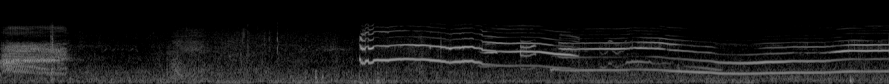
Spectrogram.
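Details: Stray cats at a gathering on a cat island, greeting a visitor with a chorus of cute meows; a long drawn-out wavering meow falling then rising slightly, after a brief earlier cry, over outdoor background noise.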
